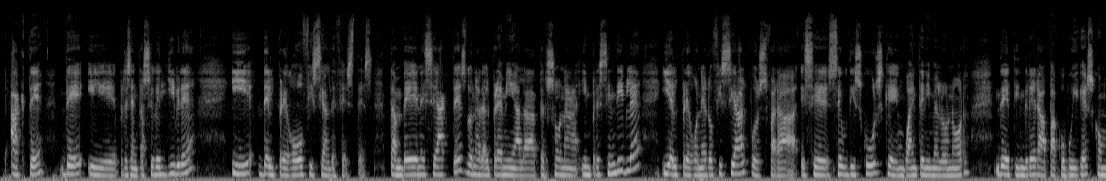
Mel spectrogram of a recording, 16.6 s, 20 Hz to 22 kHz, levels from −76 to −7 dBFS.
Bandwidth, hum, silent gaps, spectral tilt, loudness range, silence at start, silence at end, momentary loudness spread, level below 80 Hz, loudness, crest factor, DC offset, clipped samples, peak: 16 kHz; none; none; -4 dB/octave; 1 LU; 0 s; 0 s; 5 LU; -44 dBFS; -32 LUFS; 12 dB; under 0.1%; under 0.1%; -20 dBFS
